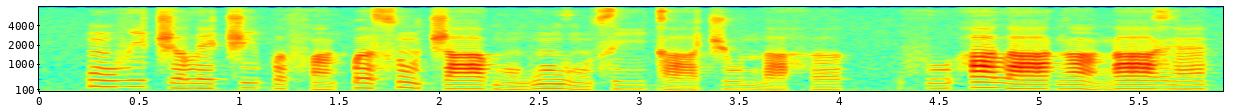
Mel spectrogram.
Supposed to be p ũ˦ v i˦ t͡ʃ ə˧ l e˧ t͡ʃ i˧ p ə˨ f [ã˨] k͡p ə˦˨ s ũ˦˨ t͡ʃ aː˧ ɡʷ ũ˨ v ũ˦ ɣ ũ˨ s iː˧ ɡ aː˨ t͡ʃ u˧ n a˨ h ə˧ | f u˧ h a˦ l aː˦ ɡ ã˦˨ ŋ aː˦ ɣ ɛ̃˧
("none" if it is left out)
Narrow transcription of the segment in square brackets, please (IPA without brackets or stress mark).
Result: ã˨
